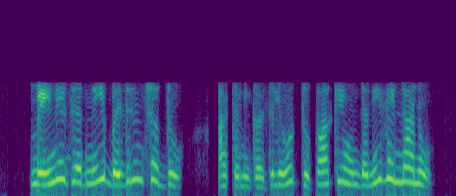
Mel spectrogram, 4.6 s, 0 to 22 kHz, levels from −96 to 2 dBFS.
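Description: G.723.1 codec damage runs throughout the speech. The audio is squeezed into a telephone band of about 300 Hz to 3.7 kHz, with nothing above 3.8 kHz, and its heavy, hoarse, smeared quality fits a very low bitrate near 6 kbit/s, where consonants blur across the codec's 30 ms frames.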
